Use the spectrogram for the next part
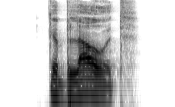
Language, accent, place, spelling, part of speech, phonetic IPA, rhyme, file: German, Germany, Berlin, geblaut, verb, [ɡəˈblaʊ̯t], -aʊ̯t, De-geblaut.ogg
- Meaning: past participle of blauen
